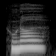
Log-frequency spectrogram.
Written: hundrede

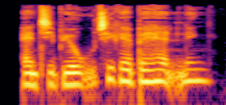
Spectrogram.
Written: antibiotikabehandling

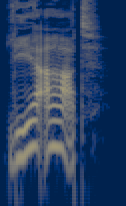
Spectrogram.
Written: lerart

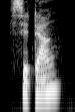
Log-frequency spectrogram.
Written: SEDANER

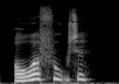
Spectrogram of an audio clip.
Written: overfuse

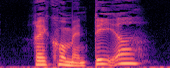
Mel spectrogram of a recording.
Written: rekommanderet

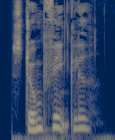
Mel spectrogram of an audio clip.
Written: stumpvinklet

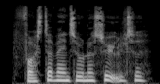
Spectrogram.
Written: fostervandsundersøgelse

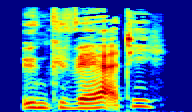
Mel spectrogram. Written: ynkværdig

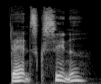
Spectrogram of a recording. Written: dansksindet

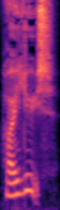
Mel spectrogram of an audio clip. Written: højlys

